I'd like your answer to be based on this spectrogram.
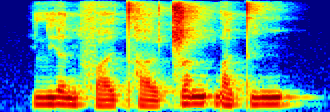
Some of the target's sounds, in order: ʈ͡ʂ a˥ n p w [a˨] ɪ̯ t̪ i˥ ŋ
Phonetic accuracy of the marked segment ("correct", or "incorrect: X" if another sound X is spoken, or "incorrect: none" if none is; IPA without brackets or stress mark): correct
